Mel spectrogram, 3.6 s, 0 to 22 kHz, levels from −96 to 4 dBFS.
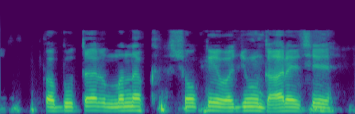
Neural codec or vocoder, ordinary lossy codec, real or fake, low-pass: codec, 16 kHz, 4 kbps, X-Codec, HuBERT features, trained on balanced general audio; MP3, 48 kbps; fake; 7.2 kHz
